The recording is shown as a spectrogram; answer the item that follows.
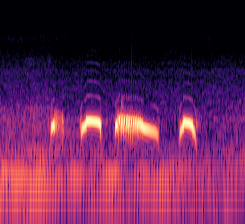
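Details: Spotted dove decoy in trapping giving one cooing phrase: a brief note, a rounded hoot, a long smoothly falling coo and a final arched hoot, over a steady low hum.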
